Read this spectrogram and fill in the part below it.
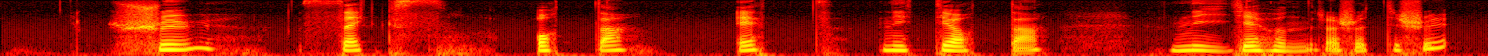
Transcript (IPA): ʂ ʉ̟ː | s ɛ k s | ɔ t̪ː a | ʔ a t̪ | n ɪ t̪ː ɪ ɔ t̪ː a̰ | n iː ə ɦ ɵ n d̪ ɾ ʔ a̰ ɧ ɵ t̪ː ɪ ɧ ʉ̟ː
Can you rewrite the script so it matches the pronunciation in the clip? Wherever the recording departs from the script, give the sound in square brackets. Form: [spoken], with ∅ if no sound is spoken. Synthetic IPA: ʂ ʉ̟ː | s ɛ k s | ɔ t̪ː a | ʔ [ɛ] t̪ | n ɪ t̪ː ɪ ɔ t̪ː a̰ | n iː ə ɦ ɵ n d̪ ɾ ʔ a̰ ɧ ɵ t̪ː ɪ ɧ ʉ̟ː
